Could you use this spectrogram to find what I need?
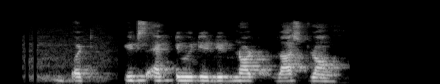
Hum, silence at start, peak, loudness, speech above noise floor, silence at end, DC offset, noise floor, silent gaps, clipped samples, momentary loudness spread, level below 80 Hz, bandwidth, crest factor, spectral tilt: none; 0.4 s; -2 dBFS; -16 LUFS; over 75 dB; 1 s; under 0.1%; under -90 dBFS; none; under 0.1%; 11 LU; -54 dBFS; 8 kHz; 16 dB; -6 dB/octave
